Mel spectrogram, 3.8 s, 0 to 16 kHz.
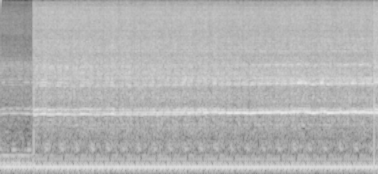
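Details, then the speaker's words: LS-engined truck, previously driven about 20 minutes at 4,000 rpm with zero oil pressure: loud idle with a constant high whine at one pitch over the exhaust. Belt suspected, then the power steering pump; source unconfirmed. "don't think it's the Bel sounds like the power steering pump or something"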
